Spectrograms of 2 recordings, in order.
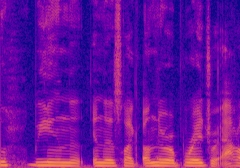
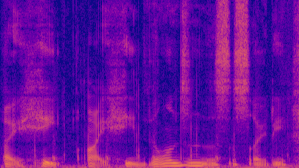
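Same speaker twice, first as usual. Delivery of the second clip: much lower, softer contemptuous voice; disgusted sneer; 3 semitones lower, 5 dB quieter than usual. Retold or imitated. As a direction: spit out the disgust quietly. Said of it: "Zuko would be like".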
